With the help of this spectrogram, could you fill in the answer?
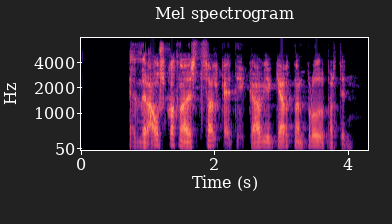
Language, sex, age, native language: Icelandic, male, 30-39, Icelandic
